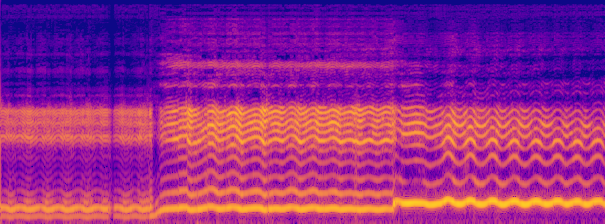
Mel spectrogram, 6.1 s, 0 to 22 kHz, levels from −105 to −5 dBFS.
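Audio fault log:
0.67–2.27 s, repeated packet loss (robotic sound): Nine separate dropouts occur over this stretch of music, the longest about 36 ms, with roughly 160 ms of material lost in total. Each hole is bridged by extending the preceding sound, and about 11% of the span is synthetic fill. Because the gaps arrive in quick succession, the patches never settle, so the passage sounds choppy, with fragments of the music missing.
1.57–2.56 s, jitter buffer slow-down: Overlapping the end of the loss run, the receiver inserts about 57 ms of repeated material to rebuild its reserve. Playback drops to roughly 95% speed while the pitch stays put. Short cycles are duplicated back to back, so sustained sounds are drawn out and the timing drags slightly through this second.
2.66–2.70 s, short concealed packet loss: About 20 ms of audio never arrives in time. The gap is filled by continuing the previous sound and then cross-fading into the real signal, which leaves a brief smear or wobble. 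Any short transient that fell inside that window is gone rather than delayed.
3.22–3.26 s and 3.54–3.59 s, short stall from a late packet: In each case a packet arrives late and the buffer runs dry. The last sound is held for about 29 ms and then about 22 ms until the data arrives. Playback then resumes from the same point, so nothing is lost, but a sound lingers too long with a faint buzz or dip, and the timing shifts later by the length of each hold.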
